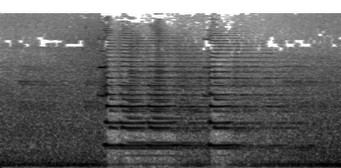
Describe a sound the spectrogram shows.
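A train horn blasts loudly.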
